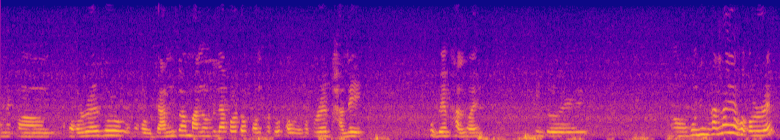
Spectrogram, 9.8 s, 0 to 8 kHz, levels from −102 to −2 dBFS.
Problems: background sounds at intervals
